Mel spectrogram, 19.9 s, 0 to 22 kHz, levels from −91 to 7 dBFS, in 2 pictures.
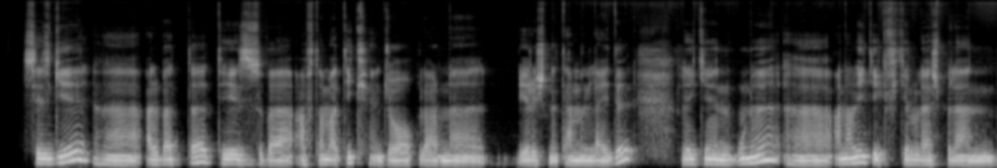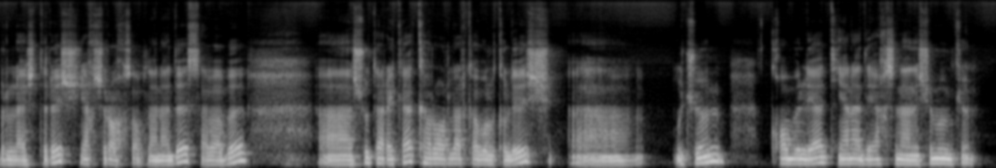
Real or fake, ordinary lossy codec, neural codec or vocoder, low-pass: real; none; none; none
